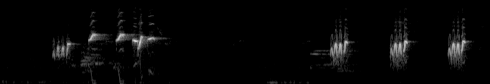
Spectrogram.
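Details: Sooty-headed bulbul singing in a recording meant to provoke pet birds into song. Three clear slurred chirps come first, then a pause, then three evenly spaced bubbly notes. The background is quiet.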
